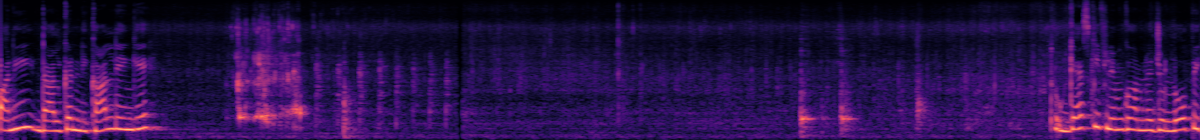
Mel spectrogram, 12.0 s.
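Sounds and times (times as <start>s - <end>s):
paste sizzling in a pan: 4.6s - 12.0s.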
